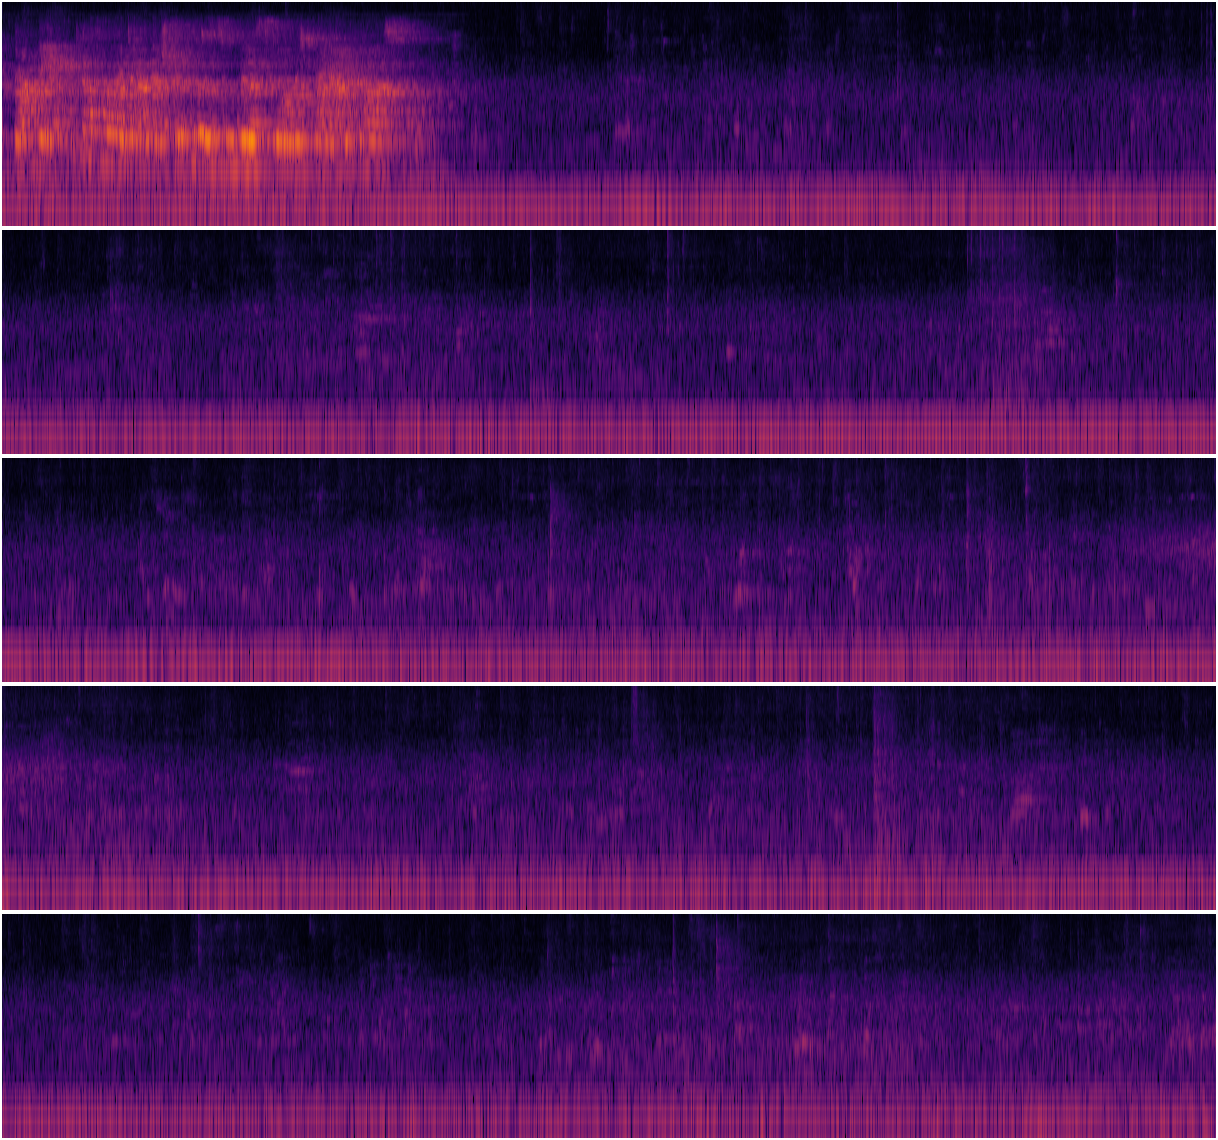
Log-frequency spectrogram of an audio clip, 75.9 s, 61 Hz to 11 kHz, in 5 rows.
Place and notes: ICE station, Limburg an der Lahn, Deutschland - train arrives
station ambience, ICE high speed train arrives and stops with heavily squeaking brakes
(Sony PCM D50, DPA4060)
Limburg, Germany, 29 October, 12:15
